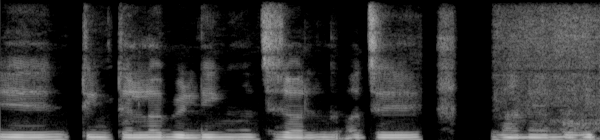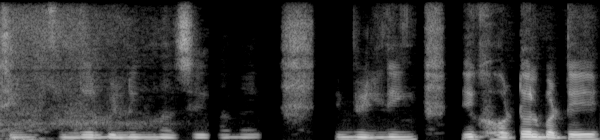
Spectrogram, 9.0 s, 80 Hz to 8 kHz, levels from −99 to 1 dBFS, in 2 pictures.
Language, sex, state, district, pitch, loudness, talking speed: Bengali, male, West Bengal, Purulia, 130 Hz, -30 LUFS, 105 wpm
